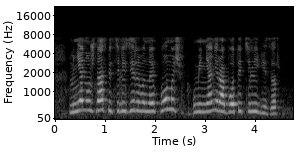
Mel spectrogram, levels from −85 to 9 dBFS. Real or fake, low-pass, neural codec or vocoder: real; 7.2 kHz; none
